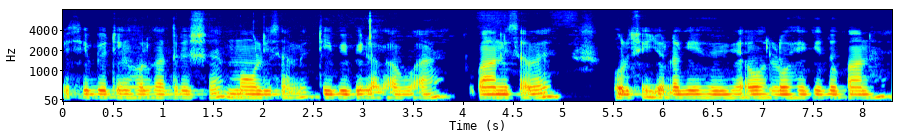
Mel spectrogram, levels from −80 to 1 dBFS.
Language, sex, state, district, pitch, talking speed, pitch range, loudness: Hindi, male, Bihar, Purnia, 120 Hz, 215 wpm, 115-120 Hz, -20 LUFS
